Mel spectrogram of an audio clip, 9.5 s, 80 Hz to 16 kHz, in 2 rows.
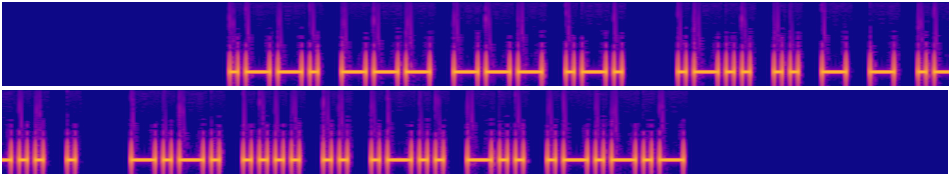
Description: Morse code, heard as a keyed tone, about 30 wpm, 700 Hz. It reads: POOR LITTLE CHILD.
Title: Sentences from Top 1000 Words 30wpm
